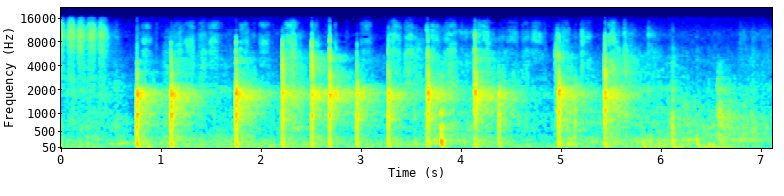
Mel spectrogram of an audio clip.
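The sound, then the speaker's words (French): Writing during a mathematics lecture: many sharp taps and short scratchy strokes in an irregular rhythm, each stroke fading quickly, clear and fairly loud with no talk over them. “Donc j'écris les choses comme ça.”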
